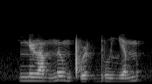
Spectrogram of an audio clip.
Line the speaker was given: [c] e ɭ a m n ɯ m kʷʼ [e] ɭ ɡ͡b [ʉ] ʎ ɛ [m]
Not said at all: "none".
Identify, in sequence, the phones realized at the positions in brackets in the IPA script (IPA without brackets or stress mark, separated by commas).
ɲ, e, u, m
